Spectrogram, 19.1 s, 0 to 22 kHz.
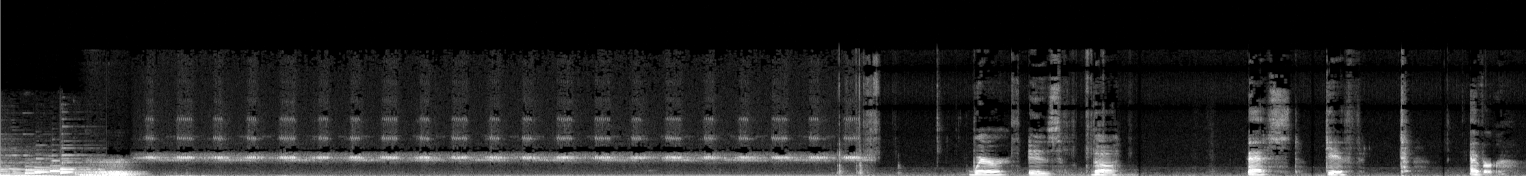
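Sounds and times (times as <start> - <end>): music: 0.0 - 1.3
cricket chirping: 1.7 - 11.0.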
